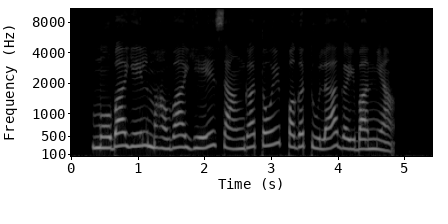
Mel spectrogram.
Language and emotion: Marathi, neutral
